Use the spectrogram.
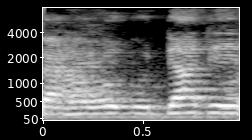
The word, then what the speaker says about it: Arogundade: Yes, thank you so much for Say it again, it's Arogundade. Arogundade. Pronounce it well, say it one more.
